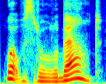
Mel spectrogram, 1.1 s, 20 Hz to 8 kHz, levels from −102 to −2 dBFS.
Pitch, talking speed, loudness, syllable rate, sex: 160 Hz, 280 wpm, -16 LUFS, 6.5 syllables/s, female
